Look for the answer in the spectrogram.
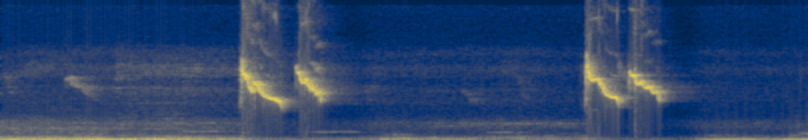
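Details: Oriental white-eye giving two pairs of high, thin, down-slurred chirps about two seconds apart, with low rumbling noise between them.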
